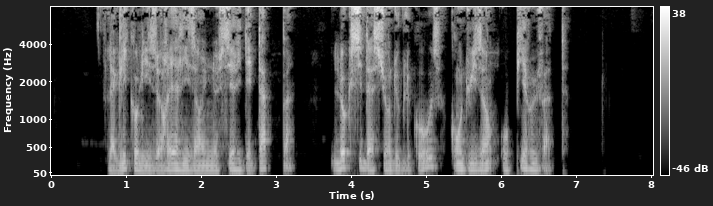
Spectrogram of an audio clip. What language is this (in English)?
French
